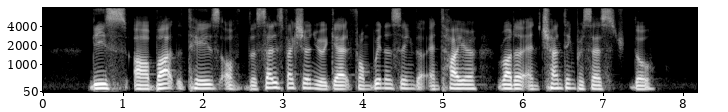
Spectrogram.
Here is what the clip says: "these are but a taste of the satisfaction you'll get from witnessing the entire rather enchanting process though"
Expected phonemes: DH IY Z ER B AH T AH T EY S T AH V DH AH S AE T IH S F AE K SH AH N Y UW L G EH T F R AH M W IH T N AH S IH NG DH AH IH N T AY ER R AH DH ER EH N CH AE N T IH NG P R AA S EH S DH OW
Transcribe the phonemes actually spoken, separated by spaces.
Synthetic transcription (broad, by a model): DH IY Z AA B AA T AH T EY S AH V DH AH S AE T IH S F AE K SH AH N Y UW W G EH T F R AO M W IH T N AH S IH NG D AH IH N T AY ER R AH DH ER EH N CH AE N T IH NG P R AA S EH S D OW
